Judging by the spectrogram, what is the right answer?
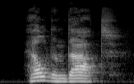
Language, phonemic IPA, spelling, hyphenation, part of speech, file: Dutch, /ˈɦɛl.də(n)ˌdaːt/, heldendaad, hel‧den‧daad, noun, Nl-heldendaad.ogg
- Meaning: a heroic deed, act, feat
